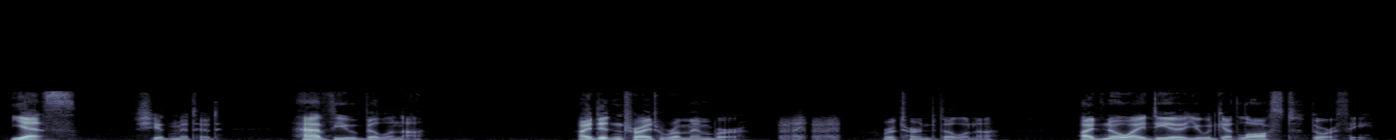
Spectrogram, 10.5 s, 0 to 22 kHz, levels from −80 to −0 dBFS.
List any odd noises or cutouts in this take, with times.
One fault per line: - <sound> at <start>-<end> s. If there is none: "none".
- laugh at 5.8-6.3 s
